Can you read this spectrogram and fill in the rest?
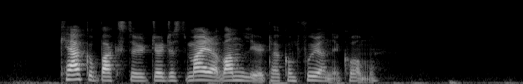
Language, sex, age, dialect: Faroese, female, 15-35, Suðurstreymoy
